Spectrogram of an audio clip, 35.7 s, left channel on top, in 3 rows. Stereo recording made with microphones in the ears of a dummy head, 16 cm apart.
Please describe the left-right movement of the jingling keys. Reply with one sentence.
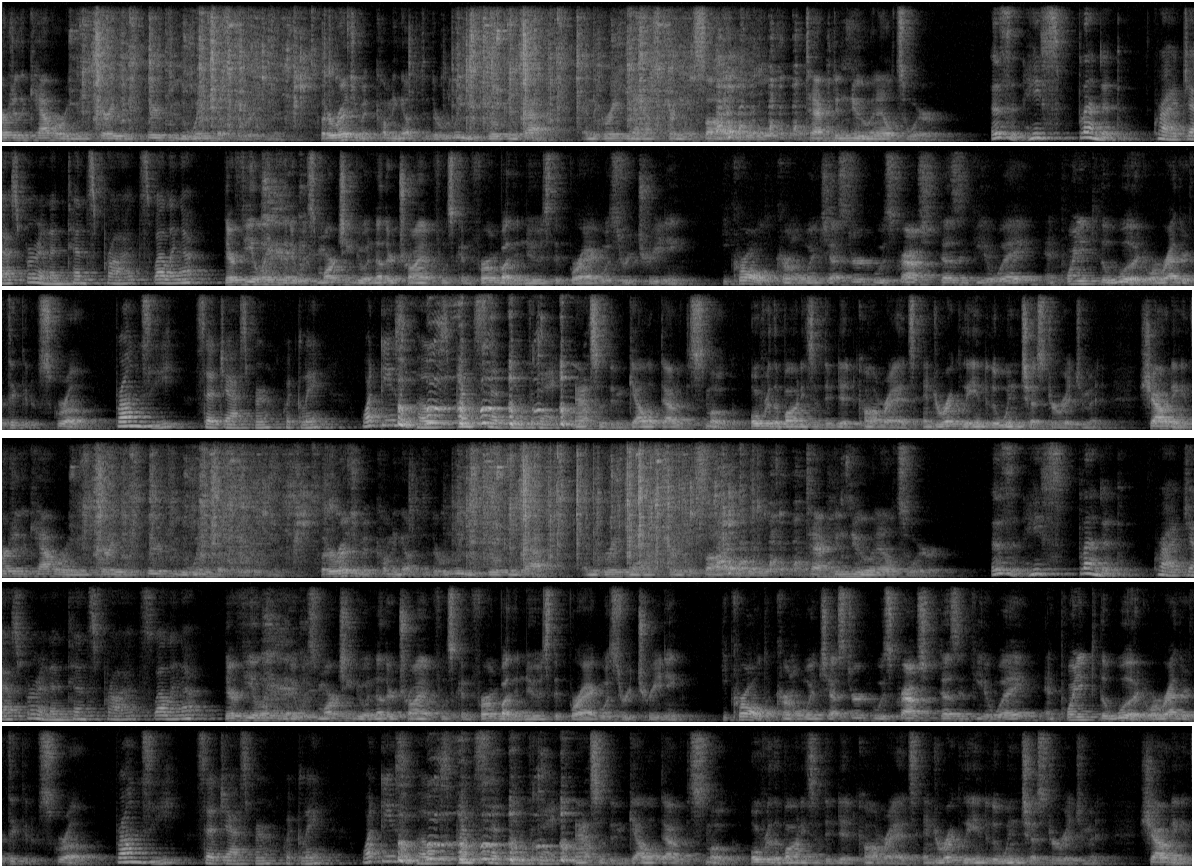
You can hear the jingling keys move from left to right.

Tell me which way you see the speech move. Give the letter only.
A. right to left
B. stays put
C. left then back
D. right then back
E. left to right
D.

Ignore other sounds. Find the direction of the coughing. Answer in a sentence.
You can hear the coughing on the left.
